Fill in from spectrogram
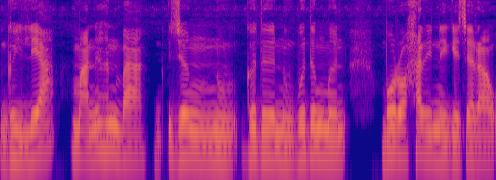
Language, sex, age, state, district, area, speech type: Bodo, female, 45-60, Assam, Baksa, rural, spontaneous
